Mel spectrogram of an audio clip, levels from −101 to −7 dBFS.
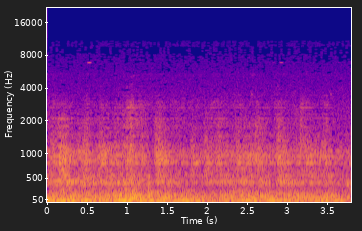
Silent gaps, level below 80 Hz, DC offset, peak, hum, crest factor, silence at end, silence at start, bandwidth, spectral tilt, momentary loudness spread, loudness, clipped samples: none; -32 dBFS; under 0.1%; -14 dBFS; none; 14 dB; 0 s; 0 s; 7.4 kHz; -8 dB/octave; 5 LU; -32 LUFS; under 0.1%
